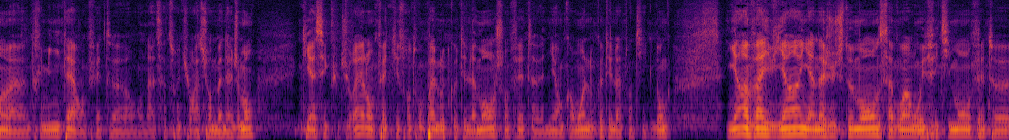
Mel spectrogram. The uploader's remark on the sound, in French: Extra-Muros Live. Un épisode hors-série enregistré lors de l’inauguration du nouvel immeuble de Newton Offices Saint-Charles à Marseille. Ce n’est pas 1 mais 3 invités.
